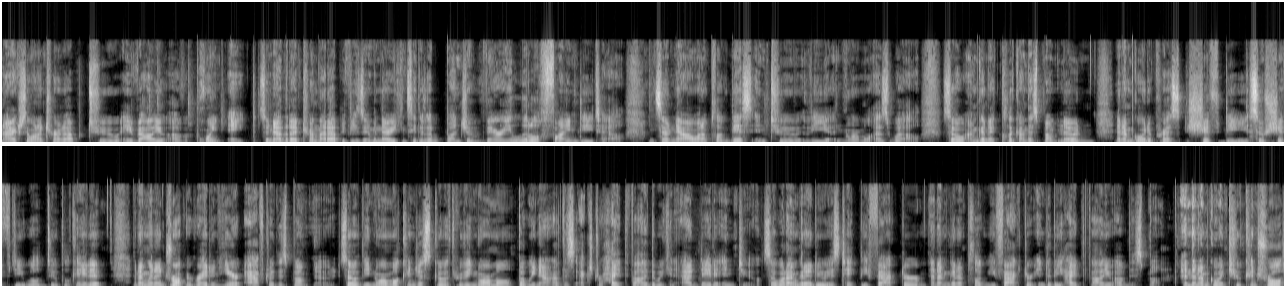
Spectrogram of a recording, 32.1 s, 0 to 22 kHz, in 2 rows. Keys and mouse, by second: 0.3-2.6 drag, 3.5 shift+middle click, 6.8 shift+middle click, 6.9 shift+click, 7.9 click, 8.3 click, 9.8 click, 12.3 click, 16.5 shift+d, 18.7 click, 19.2 click, 19.6 click, 22.8-25.1 drag, 27.2-29.5 drag, 31.3 click.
